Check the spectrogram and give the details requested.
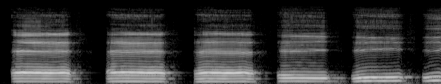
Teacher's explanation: kalau lidah kita enggak naik tengahnya maka suaranya akan menjadi e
